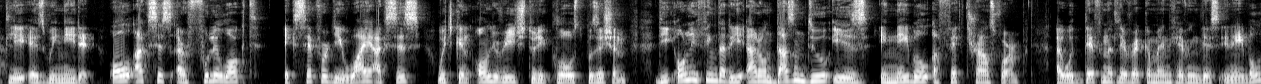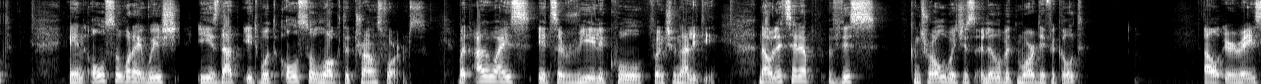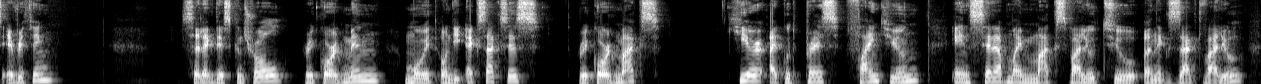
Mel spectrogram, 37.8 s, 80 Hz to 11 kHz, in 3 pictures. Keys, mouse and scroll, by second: 0.9 g, 1.3 g, 1.9-3.8 drag, 3.8 g, 4.3 g, 6.0 click, 9.7 click, 14.0 click, 17.5-20.3 drag, 20.7 g, 25.1 click, 26.9 g, 27.4 right click, 28.4 click, 29.0-30.6 drag, 31.2 click, 32.5 click, 34.2-37.8 drag.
